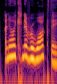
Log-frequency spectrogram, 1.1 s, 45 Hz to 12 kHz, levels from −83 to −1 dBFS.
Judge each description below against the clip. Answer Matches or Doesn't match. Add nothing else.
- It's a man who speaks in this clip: Doesn't match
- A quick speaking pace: Matches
